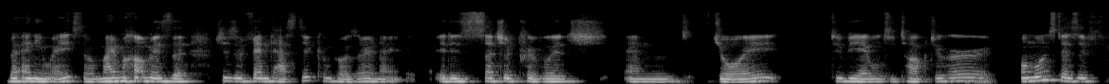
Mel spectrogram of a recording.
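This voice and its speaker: A young man and composer, speaking thoughtfully in an interview, hesitant with many pauses and soft laughs. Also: medium pitch, low-quality recording. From United States. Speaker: composer and pianist guest. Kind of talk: reflective interview conversation.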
